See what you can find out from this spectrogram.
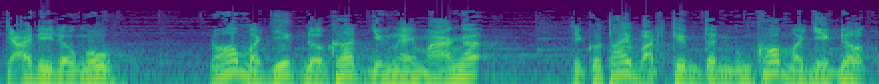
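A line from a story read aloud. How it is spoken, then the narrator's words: Frantic old man's shout. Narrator (Vietnamese): Lão mau nghe hắn nói như vậy thì hét trống lên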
